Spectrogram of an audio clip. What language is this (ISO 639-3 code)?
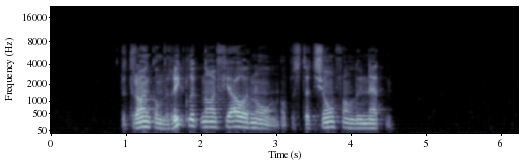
fry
